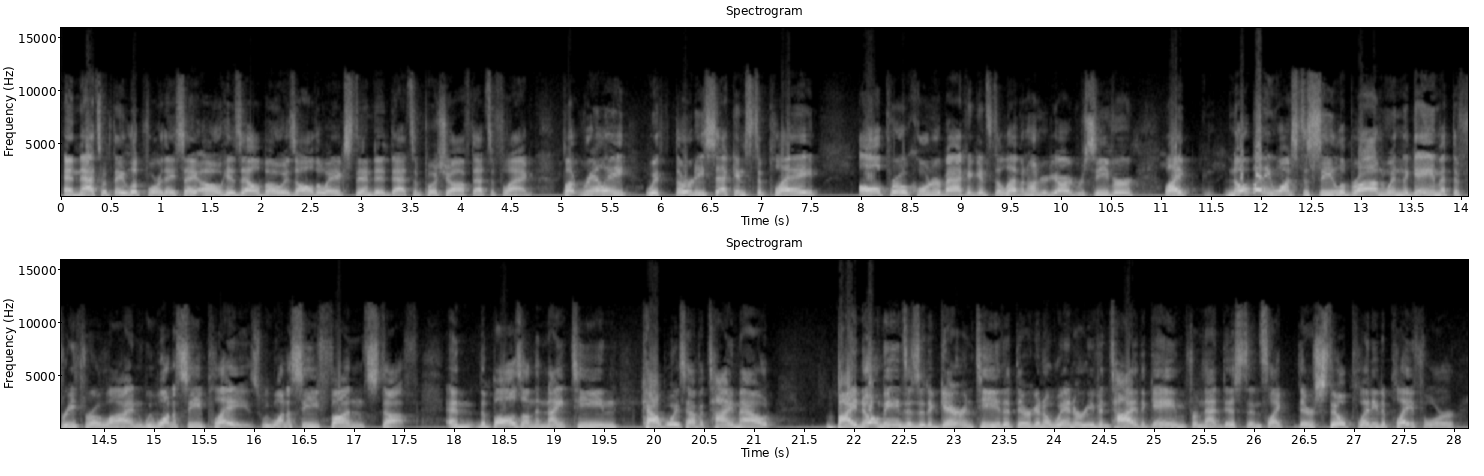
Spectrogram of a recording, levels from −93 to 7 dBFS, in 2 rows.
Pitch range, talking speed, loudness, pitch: 165-230 Hz, 210 wpm, -22 LUFS, 200 Hz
